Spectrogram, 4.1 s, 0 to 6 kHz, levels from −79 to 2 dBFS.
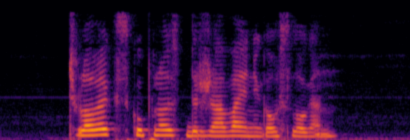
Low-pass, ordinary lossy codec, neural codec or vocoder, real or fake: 5.4 kHz; MP3, 32 kbps; none; real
